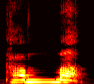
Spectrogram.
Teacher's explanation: But instead, the way that is singing it, the kam, it closes to the M really quickly, and it stays on that M for a while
